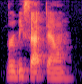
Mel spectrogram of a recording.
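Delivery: ordinary delivery, nothing marked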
